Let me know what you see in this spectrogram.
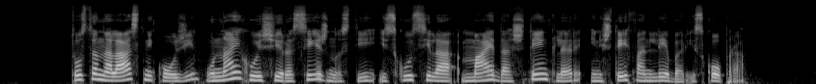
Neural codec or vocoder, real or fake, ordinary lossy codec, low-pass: none; real; none; 19.8 kHz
